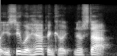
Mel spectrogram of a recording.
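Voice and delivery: ordinary talk, nothing marked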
